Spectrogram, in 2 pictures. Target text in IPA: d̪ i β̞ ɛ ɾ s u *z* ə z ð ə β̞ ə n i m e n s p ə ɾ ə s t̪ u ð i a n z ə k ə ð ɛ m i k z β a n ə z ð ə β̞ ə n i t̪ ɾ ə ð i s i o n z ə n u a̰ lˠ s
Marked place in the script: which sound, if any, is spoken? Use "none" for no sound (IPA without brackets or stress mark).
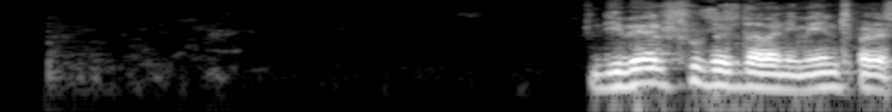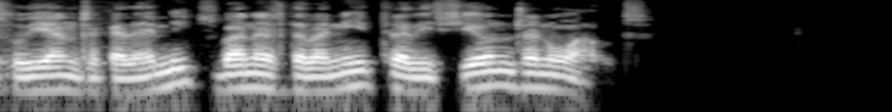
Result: z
